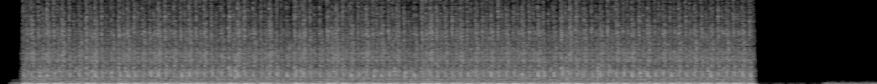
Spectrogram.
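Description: A loud, steady mechanical running sound with a fast, even pulse, starting suddenly just after the start and cutting off abruptly about seven and a half seconds in.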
